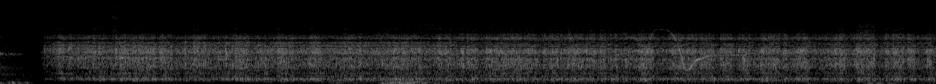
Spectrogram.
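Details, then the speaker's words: National NC-303 receiver on 10 m after its internal hum was fixed: steady hissing, sparking crackle buries the band; owner suspects external interference from neighbours, a powerline or house wiring. "I have static I have interference from the neighbors or some electrical short in my house or someone else's house so something else to figure out"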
